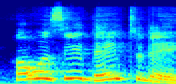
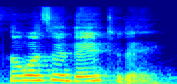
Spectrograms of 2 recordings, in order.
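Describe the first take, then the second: First: High, loud and eager question; excited host asking the room; bright excited greeting. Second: Said in the usual way. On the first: Real, not acted. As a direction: lift it up to greet the chat warmly. Cheerful greeting to live viewers.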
